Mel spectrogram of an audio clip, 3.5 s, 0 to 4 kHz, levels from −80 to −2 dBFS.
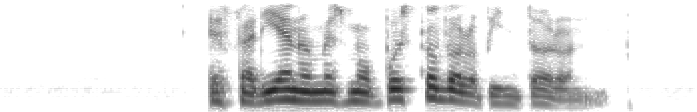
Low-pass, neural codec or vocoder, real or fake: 3.6 kHz; autoencoder, 48 kHz, 128 numbers a frame, DAC-VAE, trained on Japanese speech; fake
